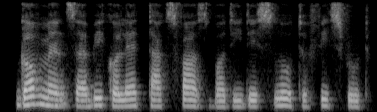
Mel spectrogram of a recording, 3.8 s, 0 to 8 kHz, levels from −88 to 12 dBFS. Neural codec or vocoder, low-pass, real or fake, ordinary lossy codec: codec, 16 kHz, 0.4 kbps, LongCat-Audio-Codec; 7.2 kHz; fake; none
